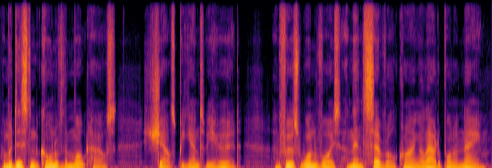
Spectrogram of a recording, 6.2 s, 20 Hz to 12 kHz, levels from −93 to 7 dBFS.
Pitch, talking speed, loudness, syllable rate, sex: 110 Hz, 245 wpm, -16 LUFS, 6.5 syllables/s, male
